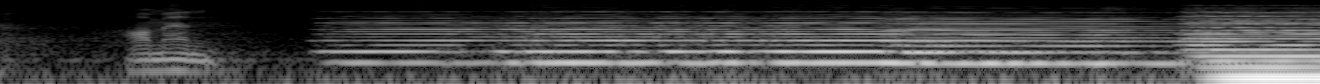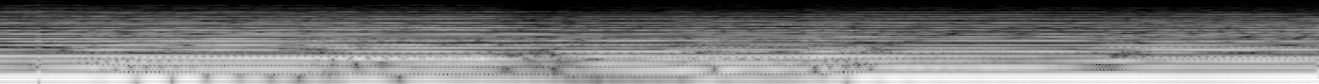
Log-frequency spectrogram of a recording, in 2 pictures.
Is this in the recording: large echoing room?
yes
